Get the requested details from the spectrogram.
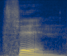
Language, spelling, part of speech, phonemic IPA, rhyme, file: German, Film, noun, /ˈfɪlm/, -ɪlm, De-Film.ogg
- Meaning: 1. film (a thin layer of some substance) 2. photographic film 3. motion picture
